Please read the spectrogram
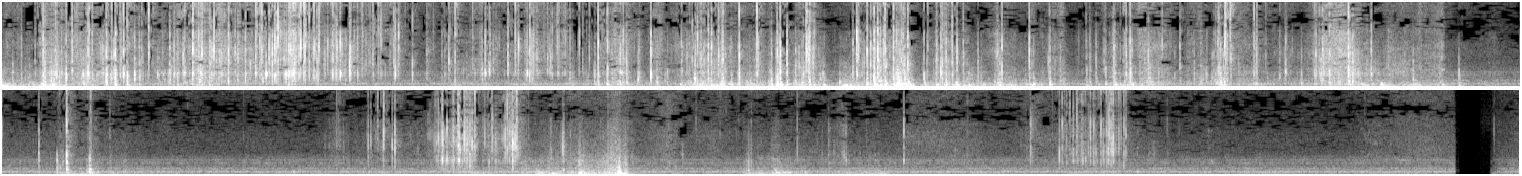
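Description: Plastic snack bag of Stuffed Puffs marshmallows crinkling and being torn open, in a dense run over the first seven seconds, then a few shorter crinkles.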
